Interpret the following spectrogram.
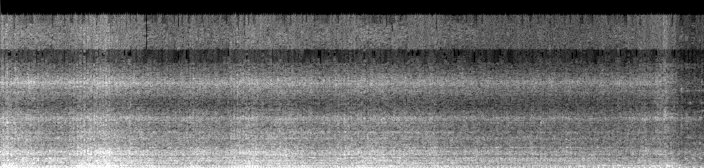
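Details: Coyote Bullet go-kart single-cylinder engine with a new carburetor, smaller sprocket and adjusted chain: crisp buzz rising and falling cleanly on throttle blips, no misses. Normal running.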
